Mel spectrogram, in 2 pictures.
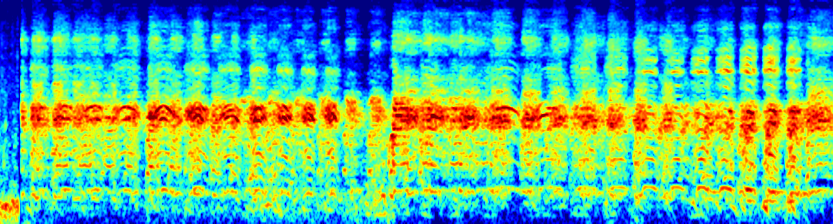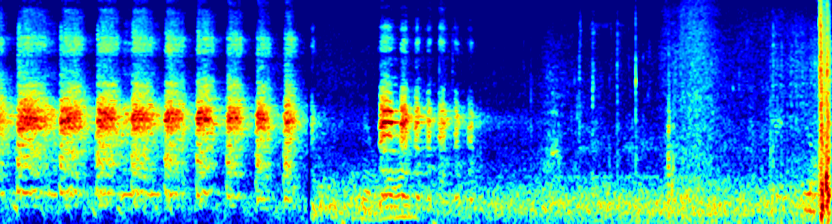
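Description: Dense, loud quacking and honking of ducks fills the air during an Arkansas duck hunt, rapid overlapping calls that thin out toward the end, with some voices mixed in.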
